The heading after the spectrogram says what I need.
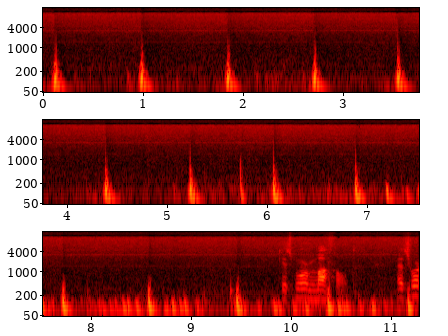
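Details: Korotkoff sounds, phase IV to V transition.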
